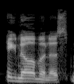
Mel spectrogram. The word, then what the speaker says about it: ignominious: But I also think, you pronounce it, by the way, it's ignominious.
